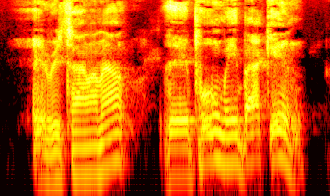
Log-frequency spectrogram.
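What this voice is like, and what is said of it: Put-on American accent impression. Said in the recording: “my American accent ... Say Michael Corleone.”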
